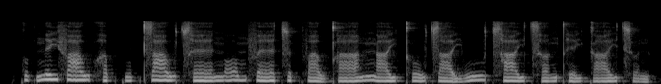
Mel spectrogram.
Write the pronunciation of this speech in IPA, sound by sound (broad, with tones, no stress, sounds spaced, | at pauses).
k ʊ˨ k̚ n̪ e˥ j f aː˧ w h ɐ˨ p̚ kʷ ɐ˨ p̚ t͡s aː˧ w t͡sʰ ɛː˨ ŋ ɔː˧ m f ɛː˨˧ t͡s ɵ˧ t̚ f aː˨˩ w kʰ aː˨˥ n ŋ aː˨ j kʰ o˨˥ w t͡s aː˨˩ j uː˥ t͡sʰ aː˧ j t͡sʰ ɐ˨˥ ŋ t̪ʰ e˨ j k aː˨˥ j t͡sʰ ɵ˨˩ n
